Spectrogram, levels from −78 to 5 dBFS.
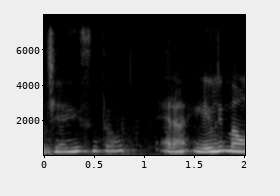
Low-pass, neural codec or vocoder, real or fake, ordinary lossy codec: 7.2 kHz; vocoder, 44.1 kHz, 80 mel bands, Vocos; fake; none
